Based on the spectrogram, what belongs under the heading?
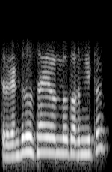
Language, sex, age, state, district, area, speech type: Malayalam, female, 60+, Kerala, Kasaragod, urban, conversation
